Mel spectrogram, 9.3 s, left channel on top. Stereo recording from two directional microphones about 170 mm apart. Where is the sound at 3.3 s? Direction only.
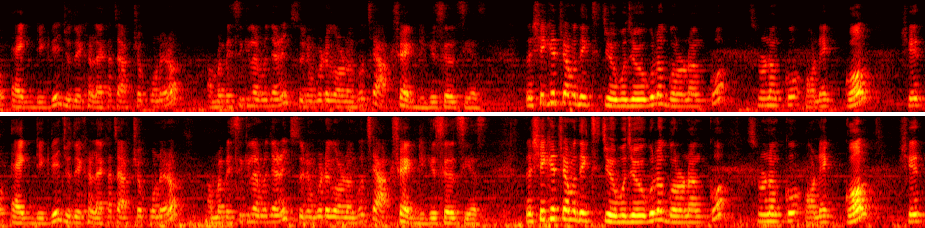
45° right (ahead or behind).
